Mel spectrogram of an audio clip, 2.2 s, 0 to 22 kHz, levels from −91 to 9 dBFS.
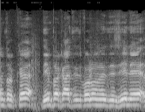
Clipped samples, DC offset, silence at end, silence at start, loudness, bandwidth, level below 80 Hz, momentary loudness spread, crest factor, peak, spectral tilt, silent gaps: under 0.1%; under 0.1%; 0 s; 0 s; -11 LUFS; 15.5 kHz; -54 dBFS; 2 LU; 10 dB; 0 dBFS; -5 dB/octave; none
